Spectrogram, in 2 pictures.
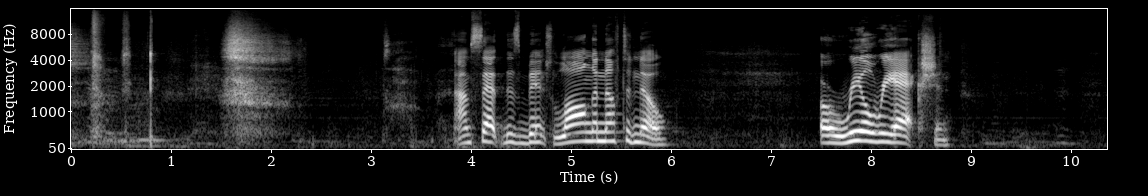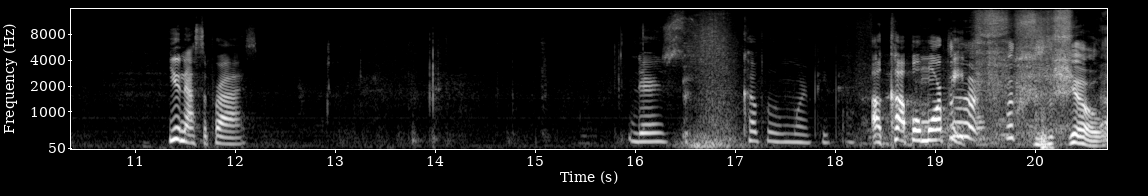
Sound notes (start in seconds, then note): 0.2 audience murmuring; 1.4 exhales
